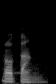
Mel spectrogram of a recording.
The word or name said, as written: rotang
